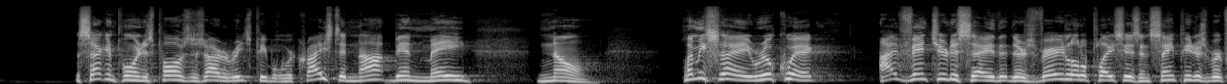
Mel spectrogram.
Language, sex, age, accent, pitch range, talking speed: English, male, 50-69, American, 150-205 Hz, 160 wpm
